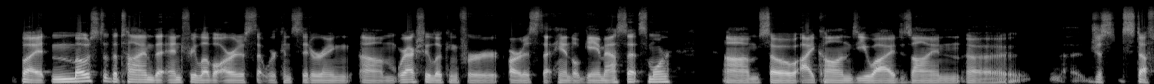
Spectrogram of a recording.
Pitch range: 90-110 Hz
